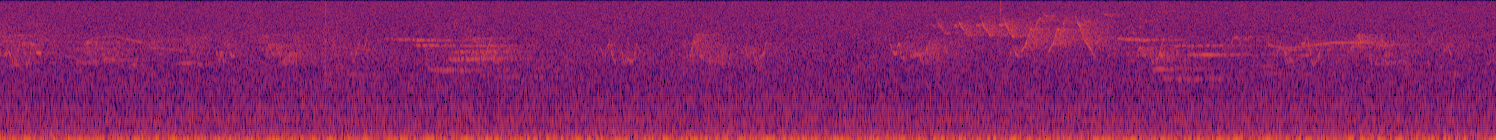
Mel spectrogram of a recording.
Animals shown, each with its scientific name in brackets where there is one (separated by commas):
Red-eyed Vireo (Vireo olivaceus), Blackburnian Warbler (Setophaga fusca), Eastern Wood-Pewee (Contopus virens), Chestnut-sided Warbler (Setophaga pensylvanica), Wood Thrush (Hylocichla mustelina)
